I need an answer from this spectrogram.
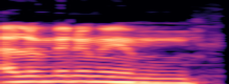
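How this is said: It is said with five syllables, British style.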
